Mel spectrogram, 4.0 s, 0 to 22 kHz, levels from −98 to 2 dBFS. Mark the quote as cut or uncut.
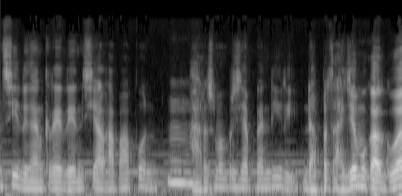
cut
